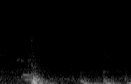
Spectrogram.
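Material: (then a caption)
Bread. A freshly baked homemade bread loaf, just out of the oven and buttered on top for a soft crust, is tapped on top. The taps give low, dull, hollow thuds that fade quickly. The hollow sound shows the loaf is baked through.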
